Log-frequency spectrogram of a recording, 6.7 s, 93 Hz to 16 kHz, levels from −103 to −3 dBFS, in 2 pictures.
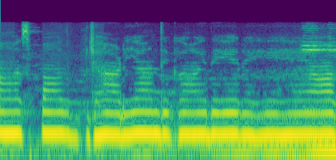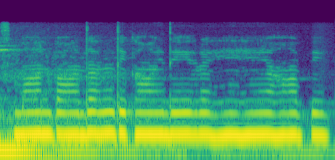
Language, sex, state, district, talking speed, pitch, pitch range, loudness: Hindi, female, Bihar, Kaimur, 135 wpm, 210 Hz, 200-215 Hz, -11 LUFS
